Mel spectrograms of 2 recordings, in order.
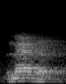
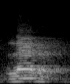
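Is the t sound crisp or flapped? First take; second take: flapped; flapped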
